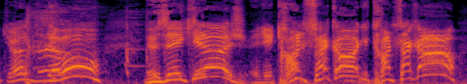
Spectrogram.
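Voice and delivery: high, laughing crude comic; Jean-Marie. Acted. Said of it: "un ami des grosses têtes, Jean-Marie".

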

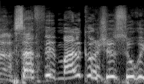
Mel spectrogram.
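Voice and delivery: mock German accent, high and laughing. Comedian slips into a laughing German accent. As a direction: put on a German accent mid-joke. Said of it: "Je sais pas pourquoi je fais un accent allemand".

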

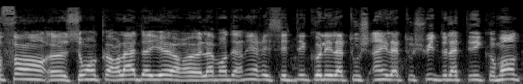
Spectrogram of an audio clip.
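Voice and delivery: housewife character voice. Acted. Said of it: "Madame Pélissard avec nous".

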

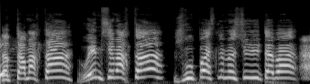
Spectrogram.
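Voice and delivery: high-pitched staged call-out; calling the doctor over. Pretend. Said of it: "le docteur vient d'arriver".

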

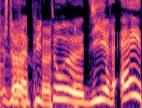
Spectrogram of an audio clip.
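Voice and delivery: ordinary talk

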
